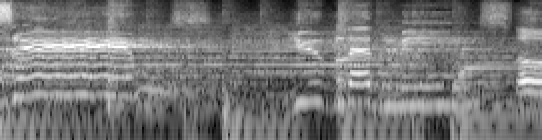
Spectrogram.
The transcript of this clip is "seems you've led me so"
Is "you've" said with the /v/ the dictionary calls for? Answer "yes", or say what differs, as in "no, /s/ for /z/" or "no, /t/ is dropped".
yes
